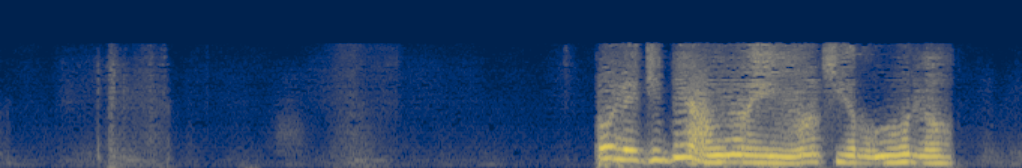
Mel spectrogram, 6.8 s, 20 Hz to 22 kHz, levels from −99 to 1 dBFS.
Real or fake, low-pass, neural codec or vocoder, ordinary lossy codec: fake; 19.8 kHz; codec, 44.1 kHz, 0.9 kbps, DAC; AAC, 24 kbps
